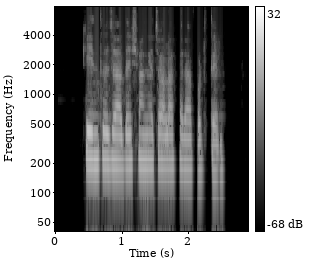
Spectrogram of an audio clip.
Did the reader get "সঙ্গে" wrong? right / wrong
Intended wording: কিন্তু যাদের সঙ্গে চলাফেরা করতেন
right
